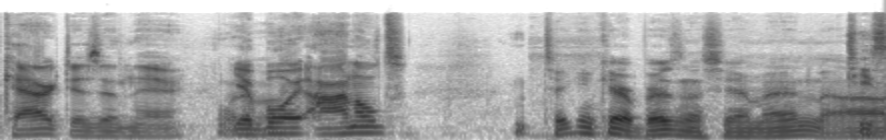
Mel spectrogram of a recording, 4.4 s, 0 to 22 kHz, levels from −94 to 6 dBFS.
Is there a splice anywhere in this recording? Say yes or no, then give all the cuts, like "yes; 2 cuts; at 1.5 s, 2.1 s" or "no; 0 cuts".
yes; 1 cut; at 2.7 s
